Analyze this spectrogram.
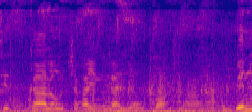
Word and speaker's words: Callao: Yung second pronunciation nila which is yung Callao. Callao po is Spanish word po yun ang ibig sabihin. Peaceful or quiet place po siya. Yung correct pronunciation natin it's Calao Cave po. Calao. Cal tsaka Lao po.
